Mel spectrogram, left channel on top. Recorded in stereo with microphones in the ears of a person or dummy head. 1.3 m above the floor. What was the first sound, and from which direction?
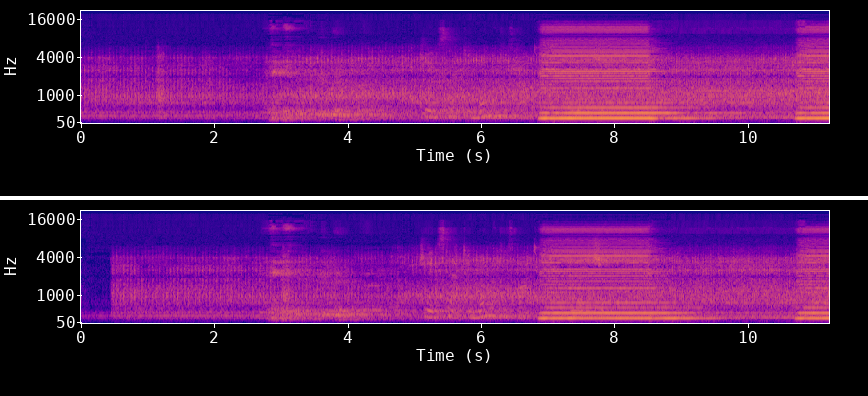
Laughter, 40° right (ahead or behind).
